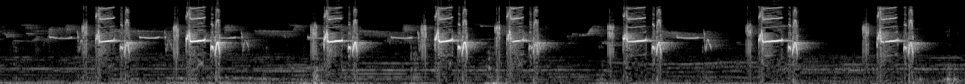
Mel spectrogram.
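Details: Fierce red-headed prinia in fighting mode, loud and aggressive: harsh rasping bursts with bright whistled streaks, repeated roughly every second, about eight bursts in all, each paired with a short clear whistle before it; faint hum behind.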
